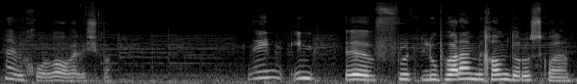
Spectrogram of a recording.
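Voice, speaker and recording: A woman who runs her own channel as a 3D artist gives casual commentary while she works, thinking aloud and muttering to herself as she tries things out. Her voice sits on the high side, animated and slightly mellow, with faint music in the background.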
